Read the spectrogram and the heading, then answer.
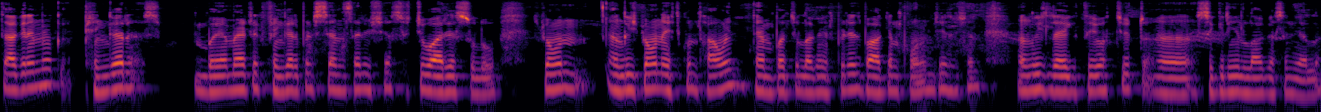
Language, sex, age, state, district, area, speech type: Kashmiri, male, 18-30, Jammu and Kashmir, Shopian, rural, spontaneous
